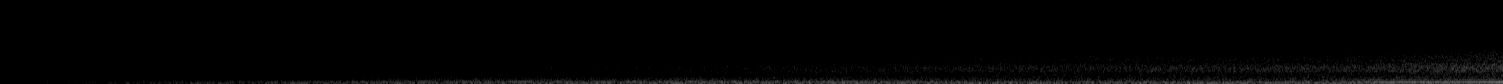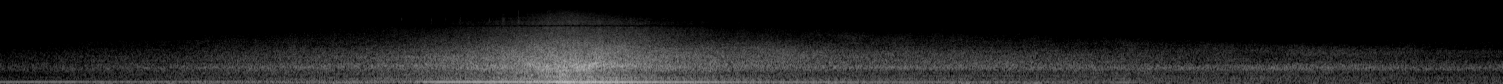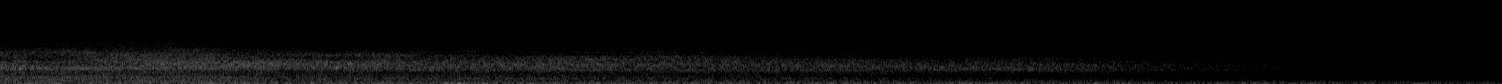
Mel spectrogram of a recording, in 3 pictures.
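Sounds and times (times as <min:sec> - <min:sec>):
GMC Savana truck engine: 0:11.2 - 0:38.8.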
